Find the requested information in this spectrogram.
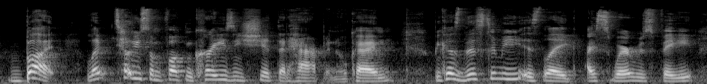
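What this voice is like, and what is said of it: Hoarse, strained voice. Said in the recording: “My voice is still slowly coming back because every night I had such a good time that I could not stop screaming, not stop yelling.”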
